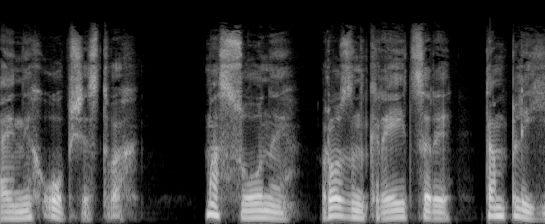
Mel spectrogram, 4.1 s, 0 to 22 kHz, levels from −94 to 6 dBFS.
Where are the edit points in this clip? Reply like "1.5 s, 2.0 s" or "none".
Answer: none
